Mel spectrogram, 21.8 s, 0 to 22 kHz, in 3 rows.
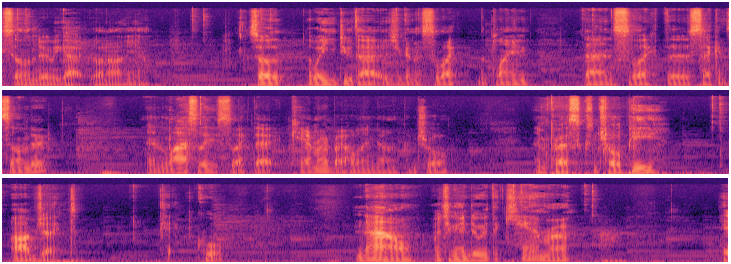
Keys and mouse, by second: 0.6 middle click, 1.9 shift+click, 7.2 middle click, 13.2 ctrl+p, 15.9 middle click, 19.6 click.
